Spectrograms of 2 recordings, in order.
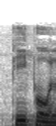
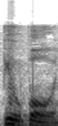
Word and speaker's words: people: People là people, các bạn đừng đọc thành pupil nhé. Rất nhiều bạn đọc people thành pupil.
